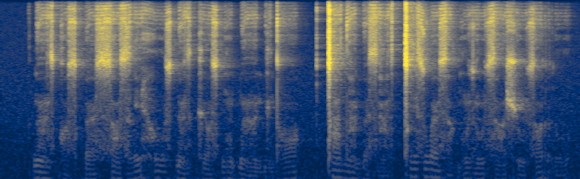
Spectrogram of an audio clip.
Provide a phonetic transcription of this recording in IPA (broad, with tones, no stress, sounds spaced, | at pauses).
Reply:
ɠ ə̃ː˧ z ɡ ɔ˩ z ɠ œ˩˥ z s ɒ˧ z l i˥ h uː˧ z ɗ ə̃˩˥ z kʲ ɔ˩˥ z ɡ ũ˧ ɓ ə̃ː˩ ɡʲ ə̃˩ d ɔ˥ | ǀ a˥ d ã˧ ɠ ə˩ z ã˩ z ǀ i˥ z w œ˥˩ z ʌ˩ ɡ ũ˥˩ z ũ˧ s ʌː˩˥ ʃ ũ˩ s ɔ˥ r u˩˥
